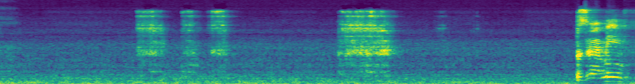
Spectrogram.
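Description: Ghost box (spirit box) sweeping radio: a few short bursts of static hiss, the longest about half a second, over a steady low hum.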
